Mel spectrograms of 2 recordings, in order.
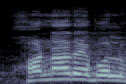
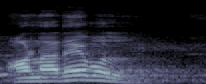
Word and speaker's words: honourable: আমরা এটাকে হনারেবল বলি না, অনুচ্চারিত, এটা এইচটি উচ্চারণ হয় না, আমরা এটাকে বলি অনারেবল।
